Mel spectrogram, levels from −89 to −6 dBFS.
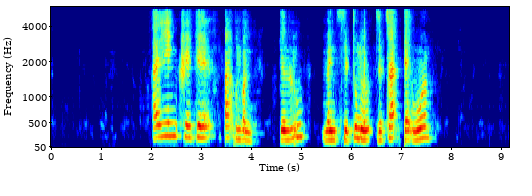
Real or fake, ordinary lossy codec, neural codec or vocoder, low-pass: fake; AAC, 32 kbps; codec, 16 kHz in and 24 kHz out, 0.6 kbps, FireRedTTS-2 codec; 5.4 kHz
